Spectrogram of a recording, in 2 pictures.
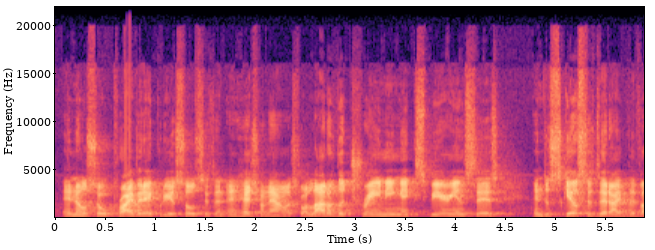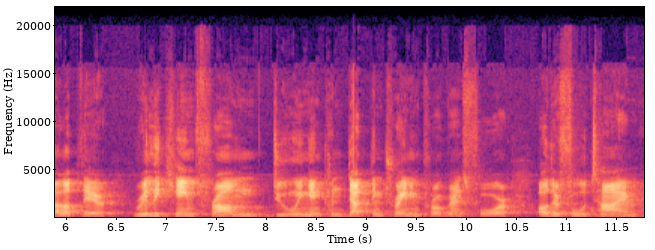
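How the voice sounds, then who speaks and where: A man with a bright, forceful, slightly high voice explains himself earnestly in a conversational interview. He often doubles back on words as he lays out his points, and the room adds a clear echo. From Dominican Republic, moved to New York City at eleven. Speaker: guest, finance mentoring company founder. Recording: roomy, echoey sound.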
